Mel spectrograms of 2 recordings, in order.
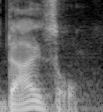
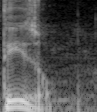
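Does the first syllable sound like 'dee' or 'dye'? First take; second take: dye; dee. First: The first syllable has an 'eye' vowel. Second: The first syllable has an 'ee' vowel. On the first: This is how it would be read if spelled D E I S E L. "If it were D E I S E L, it would be diesel" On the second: This is how the actual spelling D I E S E L is read. "but it's diesel. You always pronounce the second vowel long"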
